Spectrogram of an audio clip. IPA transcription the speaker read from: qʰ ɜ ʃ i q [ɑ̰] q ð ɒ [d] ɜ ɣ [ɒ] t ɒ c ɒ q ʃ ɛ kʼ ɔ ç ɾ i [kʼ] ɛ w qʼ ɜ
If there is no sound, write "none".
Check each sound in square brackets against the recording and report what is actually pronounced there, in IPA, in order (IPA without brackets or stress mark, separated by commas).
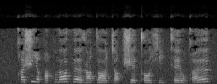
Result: ɑ, θ, ɑ, kʰ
